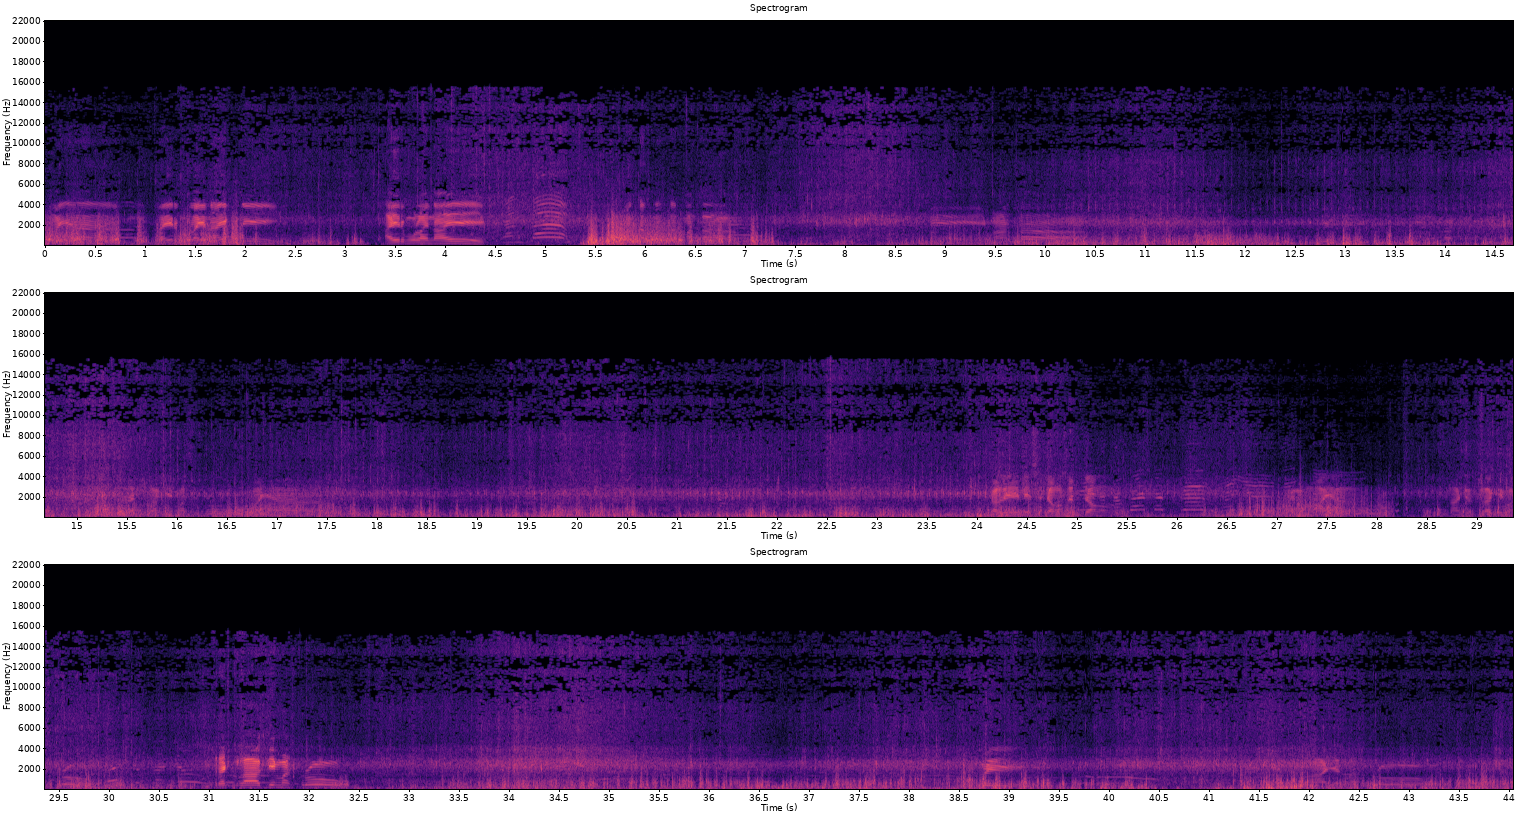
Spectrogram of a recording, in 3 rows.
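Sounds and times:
waves washing against rocks: 0.0 - 44.0
wind buffeting microphone: 0.0 - 44.0.

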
